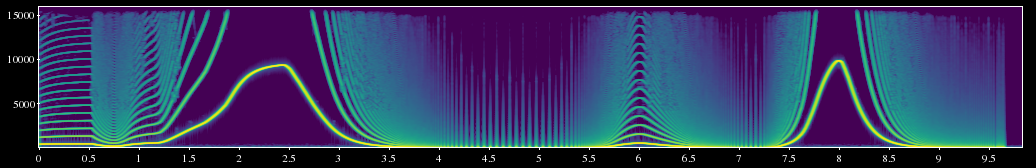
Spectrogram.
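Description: Wavetable synthesizer tone with linear interpolation, a loud, smooth harmonic tone sweeping steeply up and down in pitch, with repeated glides and a brief buzzy low passage before it cuts off at the end.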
